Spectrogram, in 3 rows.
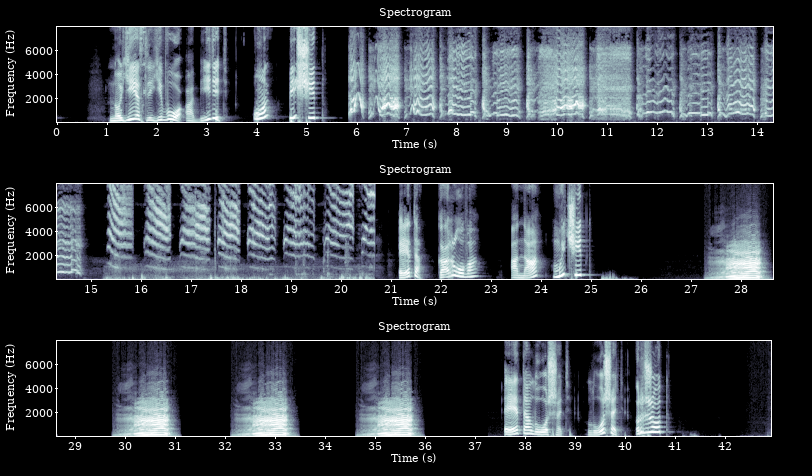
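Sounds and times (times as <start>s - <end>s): rabbit squealing: 5.8s - 20.7s
cow mooing: 27.3s - 28.6s, 29.8s - 31.0s, 32.2s - 33.4s, 34.7s - 35.9s.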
